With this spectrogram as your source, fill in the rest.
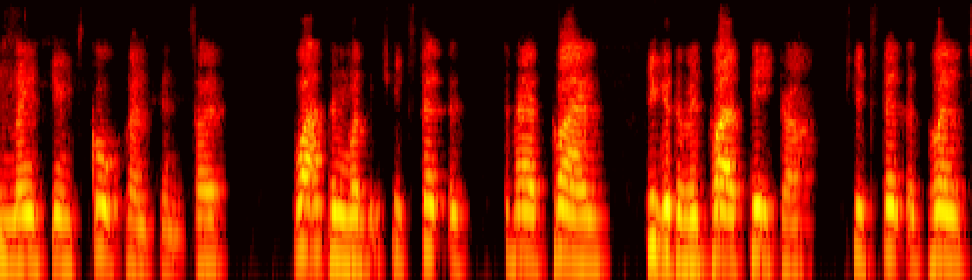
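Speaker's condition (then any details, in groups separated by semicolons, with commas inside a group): Cerebral palsy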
